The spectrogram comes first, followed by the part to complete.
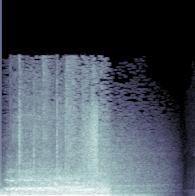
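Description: Loud, skid-like rushing noise over a low steady hum, fading out over the last half second.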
